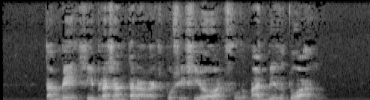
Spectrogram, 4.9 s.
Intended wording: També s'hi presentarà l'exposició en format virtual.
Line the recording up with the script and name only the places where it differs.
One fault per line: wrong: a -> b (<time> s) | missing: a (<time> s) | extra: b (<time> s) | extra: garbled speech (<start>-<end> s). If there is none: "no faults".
no faults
